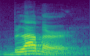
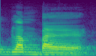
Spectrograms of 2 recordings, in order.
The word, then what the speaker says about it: plumber: silent we didn't say blumber no the b is silent number k we have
